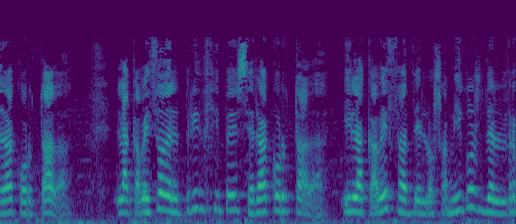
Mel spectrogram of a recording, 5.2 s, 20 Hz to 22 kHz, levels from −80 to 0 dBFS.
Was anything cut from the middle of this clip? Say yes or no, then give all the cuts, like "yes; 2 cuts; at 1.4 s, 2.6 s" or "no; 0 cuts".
no; 0 cuts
